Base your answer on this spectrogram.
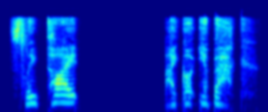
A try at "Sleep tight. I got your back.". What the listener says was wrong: Sleep tight. She's saying it like sleep tight. She's adding a lot of weird emphasis. Sleep tight. Tight is a one-syllable word.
